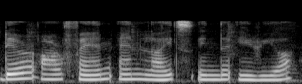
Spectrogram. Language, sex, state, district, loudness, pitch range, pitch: English, female, Assam, Kamrup Metropolitan, -15 LUFS, 215-240 Hz, 225 Hz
